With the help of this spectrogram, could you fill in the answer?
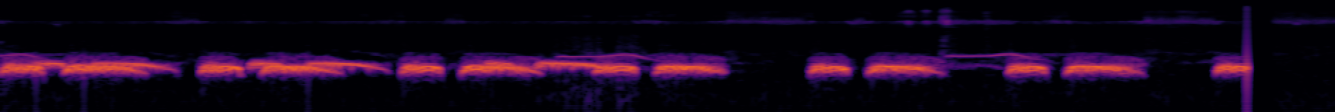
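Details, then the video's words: Spotted dove kept as a decoy bird for trapping, Ninh Thuận: low, hollow cooing phrases of short clipped notes and longer drawn-out coos, repeated about once a second, with a faint thin whistle in two places and a brief click near the end. "นกเขาใหญ่สายต่อดิน,The Sound Of the dove"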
